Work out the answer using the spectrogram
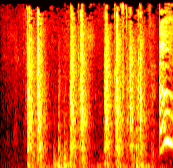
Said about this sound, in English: Not that door. It doesn't open. You want the next one to the left to get into the drawing room.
